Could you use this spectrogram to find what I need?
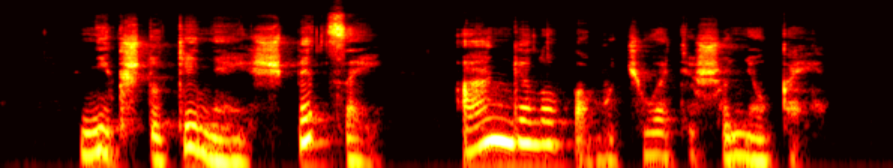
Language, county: Lithuanian, Utena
